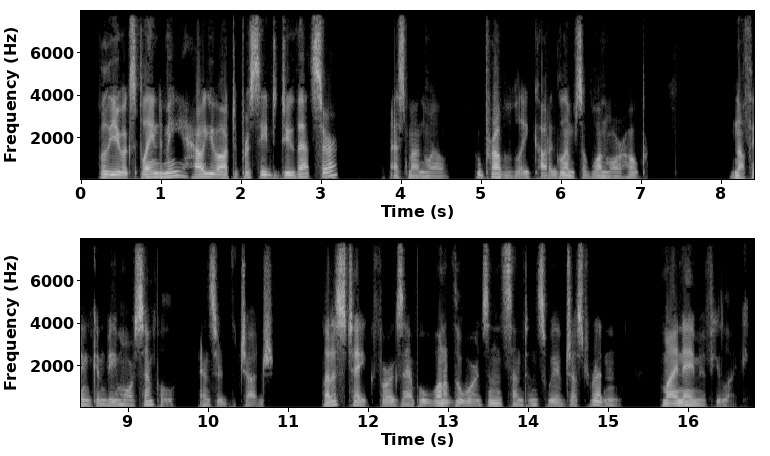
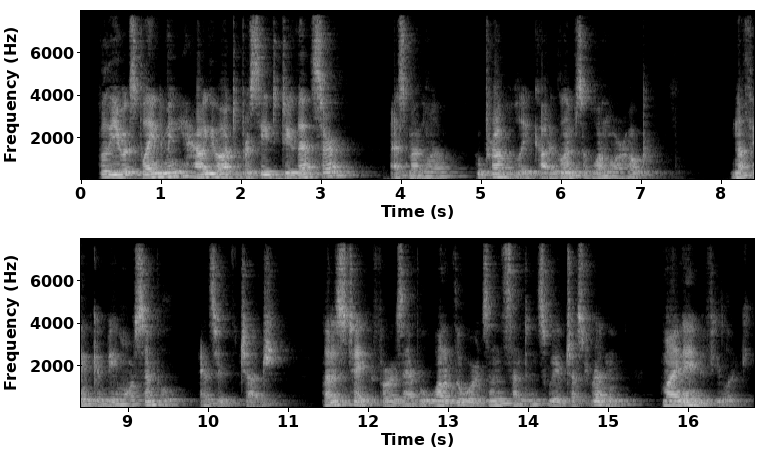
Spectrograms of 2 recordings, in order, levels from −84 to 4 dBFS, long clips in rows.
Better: first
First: none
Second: room echo; dies away in 0.6 s

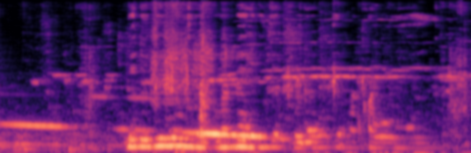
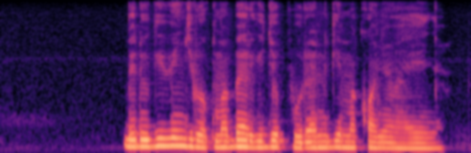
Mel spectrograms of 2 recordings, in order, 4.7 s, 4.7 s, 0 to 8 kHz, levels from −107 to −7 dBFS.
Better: second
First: noise reduction (classical method WPE with log-MMSE)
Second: none

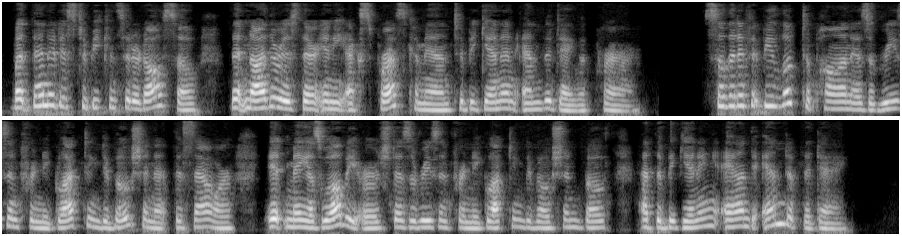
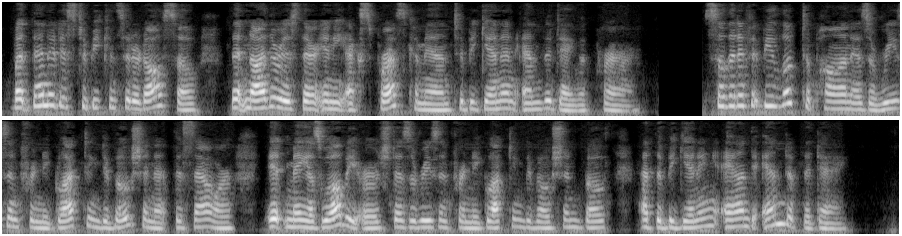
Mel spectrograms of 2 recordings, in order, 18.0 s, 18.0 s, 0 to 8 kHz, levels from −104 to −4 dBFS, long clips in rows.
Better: second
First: noise reduction (neural mask model Resemble Enhance denoiser)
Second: none

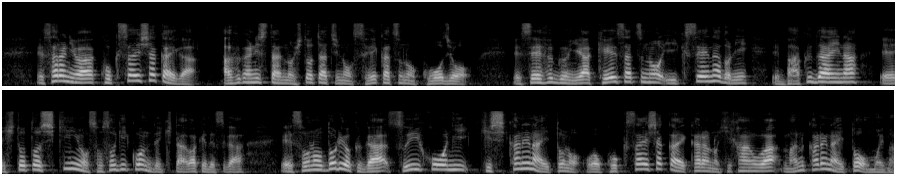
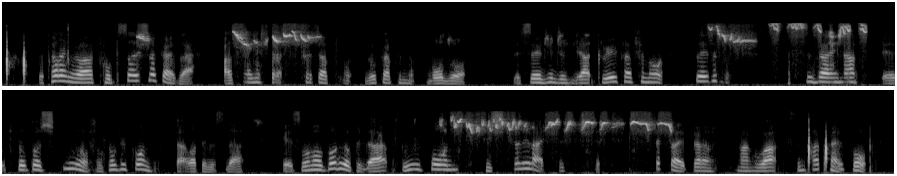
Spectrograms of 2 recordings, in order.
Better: first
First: none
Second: noise reduction (neural diffusion model UNIVERSE++)

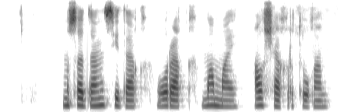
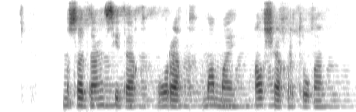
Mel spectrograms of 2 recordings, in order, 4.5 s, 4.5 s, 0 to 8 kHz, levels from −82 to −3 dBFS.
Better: first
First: none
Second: room echo; dies away in 1.1 s

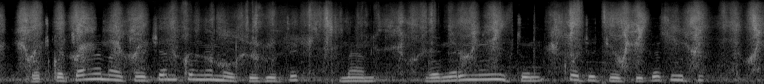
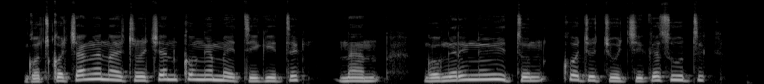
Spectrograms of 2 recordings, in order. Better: second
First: background sound (Hands); 2 dB above the speech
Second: none

